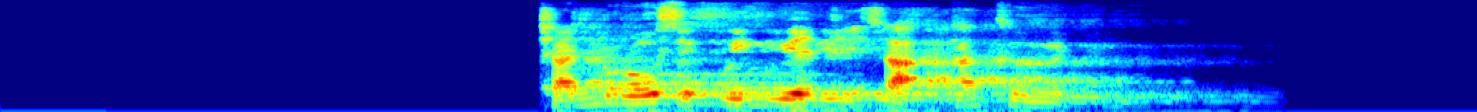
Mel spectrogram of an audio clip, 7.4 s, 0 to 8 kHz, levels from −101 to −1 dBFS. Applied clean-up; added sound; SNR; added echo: none; none; none; reverberation time 1.5 s.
